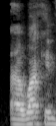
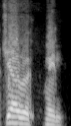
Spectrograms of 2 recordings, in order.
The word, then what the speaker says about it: Joaquin: Sorry, I always thought it was Joaquin. Joaquin. That's how you spell it. Joaquin. Joaquin. J is like a Y.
